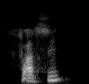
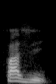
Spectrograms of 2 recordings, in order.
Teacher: In the first word, the second syllable begins with the voiceless fricative s, while in the second word, the second syllable begins with the voiced fricative z. So they constitute, these two words constitute a minimal pair in English, fussy and fuzzy.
